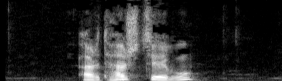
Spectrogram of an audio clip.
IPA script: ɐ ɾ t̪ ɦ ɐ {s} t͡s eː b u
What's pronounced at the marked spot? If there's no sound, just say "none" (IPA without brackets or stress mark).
ʃ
